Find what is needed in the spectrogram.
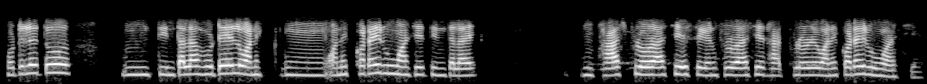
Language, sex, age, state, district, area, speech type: Bengali, female, 30-45, West Bengal, Darjeeling, urban, conversation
